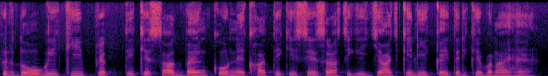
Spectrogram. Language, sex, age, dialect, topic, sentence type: Hindi, male, 25-30, Kanauji Braj Bhasha, banking, statement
